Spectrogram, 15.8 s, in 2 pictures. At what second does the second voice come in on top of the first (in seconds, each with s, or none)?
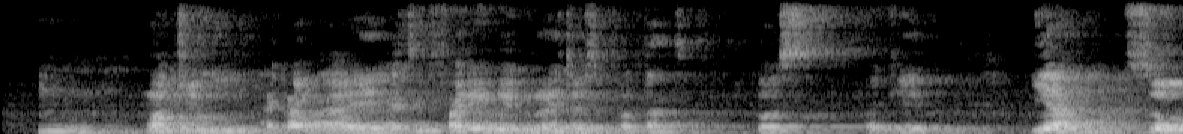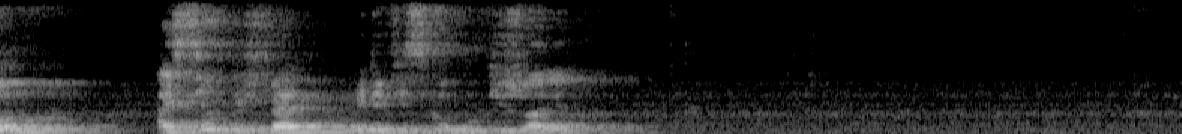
none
